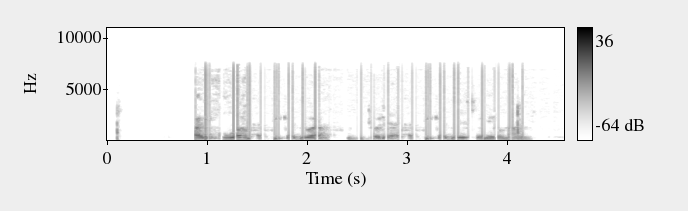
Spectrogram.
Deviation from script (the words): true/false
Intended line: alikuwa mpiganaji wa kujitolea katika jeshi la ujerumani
true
